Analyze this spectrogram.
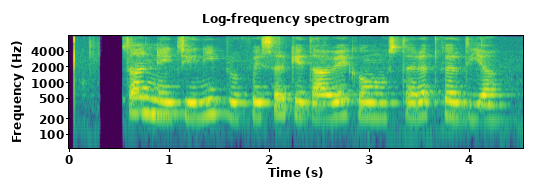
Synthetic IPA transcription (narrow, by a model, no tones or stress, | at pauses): ʊst̪aːnːed͡ʒeːnipɾoːfeːsəɾked̪aːʋekomʊst̪əɾəd̪kɐɾd̪ijaː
